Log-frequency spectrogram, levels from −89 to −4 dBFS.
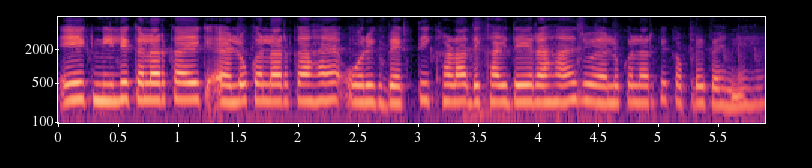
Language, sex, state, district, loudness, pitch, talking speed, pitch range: Hindi, female, Uttar Pradesh, Etah, -23 LUFS, 240 Hz, 245 wpm, 230-250 Hz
